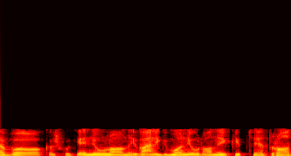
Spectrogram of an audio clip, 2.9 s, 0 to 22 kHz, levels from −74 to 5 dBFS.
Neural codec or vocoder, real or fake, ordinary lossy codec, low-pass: codec, 16 kHz, 1 kbps, X-Codec, WavLM features, trained on Multilingual LibriSpeech; fake; AAC, 16 kbps; 7.2 kHz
